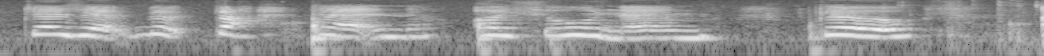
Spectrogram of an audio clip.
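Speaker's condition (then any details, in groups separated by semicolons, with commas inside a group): Cerebral palsy; not quadriplegic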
